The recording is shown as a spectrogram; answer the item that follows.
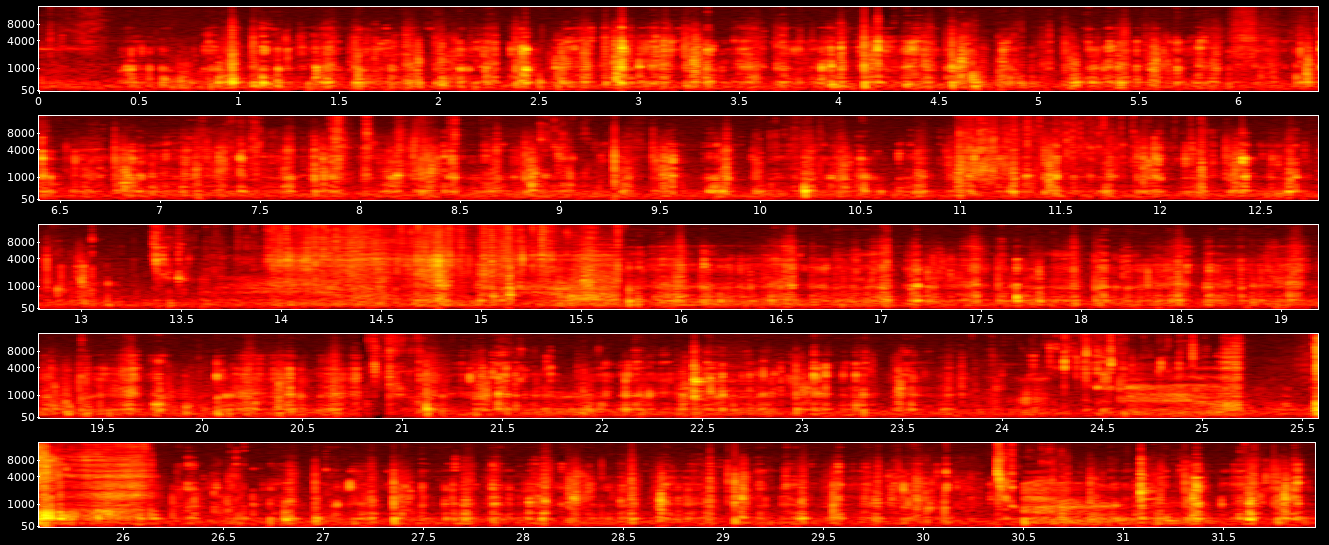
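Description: Close-miked eating sounds of a person chewing kimchi stew and rice: wet chewing with soft crunches and mouth clicks, with a few louder stretches about halfway through and near the end.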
